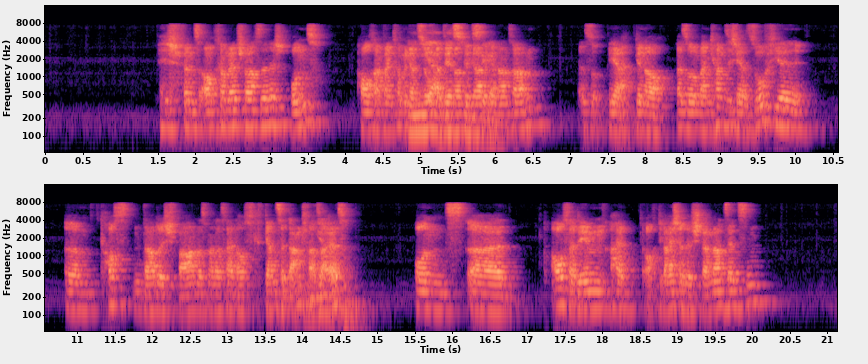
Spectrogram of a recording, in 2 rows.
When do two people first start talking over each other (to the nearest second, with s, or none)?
5 s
